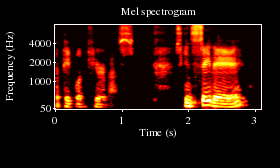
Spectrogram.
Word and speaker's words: Kiribati: It's spelled Kiribati, but you say Kiribati.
